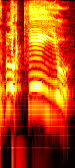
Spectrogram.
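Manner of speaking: "um bloqueio" stretched very slowly; drawn-out key term. Shown as a demonstration. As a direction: drag out "um bloqueio" for emphasis. Teacher stressing a key term.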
